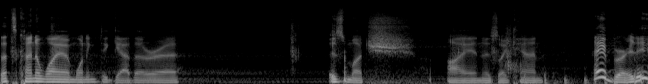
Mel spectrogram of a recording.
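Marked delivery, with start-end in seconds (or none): 5.9-6.5 voice breaking very high and loud. Greeting another player while mining: voice cracking. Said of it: "My voice cracked like high hell there".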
